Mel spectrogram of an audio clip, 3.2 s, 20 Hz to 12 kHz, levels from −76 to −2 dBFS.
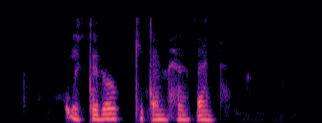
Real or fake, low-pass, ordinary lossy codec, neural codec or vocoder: fake; 7.2 kHz; MP3, 64 kbps; codec, 16 kHz, 2 kbps, FreqCodec, smaller model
